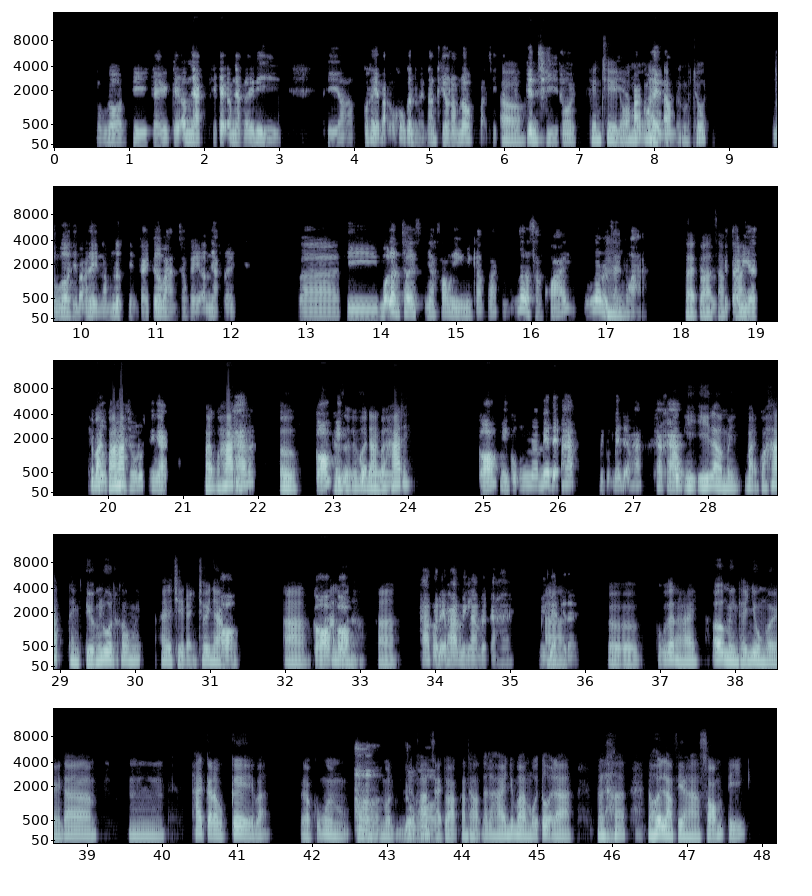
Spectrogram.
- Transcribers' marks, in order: tapping; laughing while speaking: "Ờ"; laughing while speaking: "nó"
- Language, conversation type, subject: Vietnamese, unstructured, Bạn thường dành thời gian rảnh để làm gì?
